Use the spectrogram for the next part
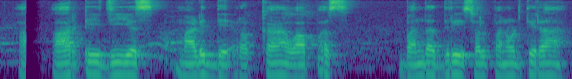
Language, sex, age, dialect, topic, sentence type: Kannada, female, 18-24, Dharwad Kannada, banking, question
